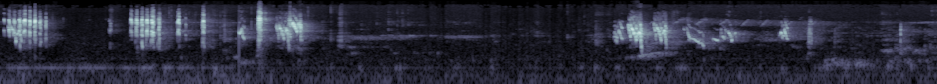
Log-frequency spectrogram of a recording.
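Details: Pet budgerigars at home in two bursts of rapid, buzzy chirping and warbling separated by a few seconds of near silence with a faint whistle.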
